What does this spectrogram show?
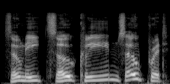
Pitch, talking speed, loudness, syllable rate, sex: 180 Hz, 210 wpm, -18 LUFS, 4.4 syllables/s, male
